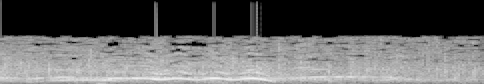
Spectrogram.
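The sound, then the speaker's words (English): Dense, steady applause from an enthusiastic audience at a live-webcast speaker event, loud throughout, with a wavering whistle rising and falling over the clapping partway through. “Boy, I tell you what, folks, this is an enthusiastic crowd.”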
